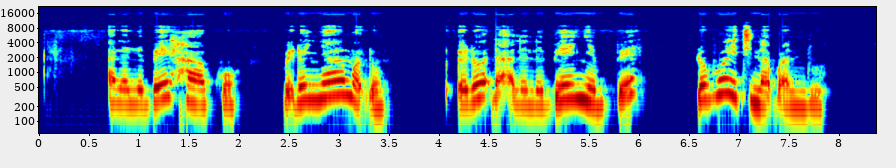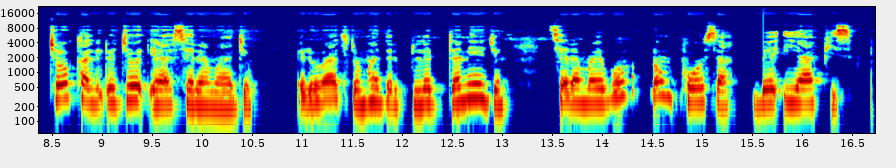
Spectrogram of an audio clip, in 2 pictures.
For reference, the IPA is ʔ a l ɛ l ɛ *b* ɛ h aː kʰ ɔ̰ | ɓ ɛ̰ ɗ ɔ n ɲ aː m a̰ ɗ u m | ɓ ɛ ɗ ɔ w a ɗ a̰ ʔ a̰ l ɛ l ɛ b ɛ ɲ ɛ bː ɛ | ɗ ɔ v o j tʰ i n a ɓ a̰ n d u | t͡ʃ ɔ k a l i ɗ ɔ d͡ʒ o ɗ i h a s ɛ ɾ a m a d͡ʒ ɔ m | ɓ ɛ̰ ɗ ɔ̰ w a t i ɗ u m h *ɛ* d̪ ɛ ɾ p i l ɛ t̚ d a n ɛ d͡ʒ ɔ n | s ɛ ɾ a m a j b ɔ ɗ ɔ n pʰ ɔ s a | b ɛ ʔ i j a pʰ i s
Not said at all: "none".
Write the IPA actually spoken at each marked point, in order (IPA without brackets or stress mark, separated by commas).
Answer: b, a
